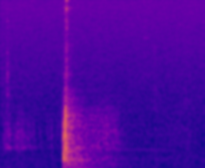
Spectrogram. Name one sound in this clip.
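A heavy case knocks down onto a table.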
